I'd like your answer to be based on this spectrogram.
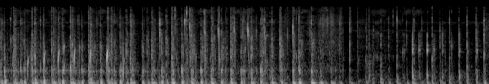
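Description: A clear PET water bottle with a teal label and cap, hollow and partly filled with water, is held in both hands close to the microphone and tapped and squeezed with fingertips and nails. Rapid, irregular taps produce dull low thumps mixed with bright, crisp clicks and crinkles, each dying away almost instantly. The tapping eases slightly in loudness toward the end.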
